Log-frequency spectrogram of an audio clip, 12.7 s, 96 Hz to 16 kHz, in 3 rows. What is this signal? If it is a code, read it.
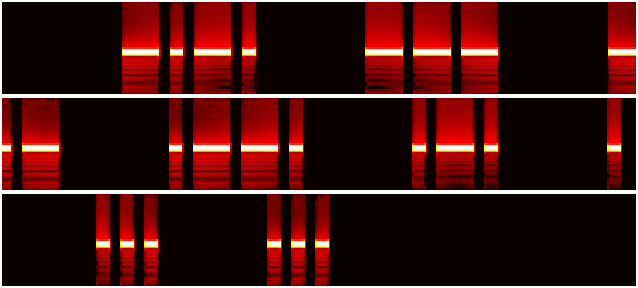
Morse code, heard as a keyed tone, about 15 wpm, spaced as for 8 wpm, 1000 Hz. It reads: COMPRESS
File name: qotdfiles / 8wpm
